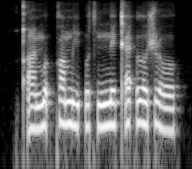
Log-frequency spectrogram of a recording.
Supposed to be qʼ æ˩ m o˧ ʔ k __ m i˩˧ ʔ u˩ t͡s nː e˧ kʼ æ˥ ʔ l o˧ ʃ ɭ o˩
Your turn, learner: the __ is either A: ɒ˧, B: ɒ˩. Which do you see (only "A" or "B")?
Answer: A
